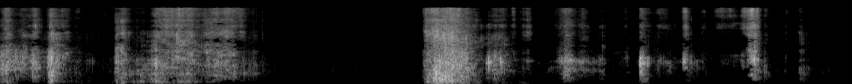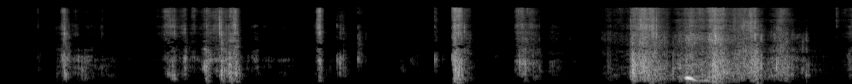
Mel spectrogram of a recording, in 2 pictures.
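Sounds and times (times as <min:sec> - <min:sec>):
fabric rustling: 0:14.8 - 0:16.6.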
